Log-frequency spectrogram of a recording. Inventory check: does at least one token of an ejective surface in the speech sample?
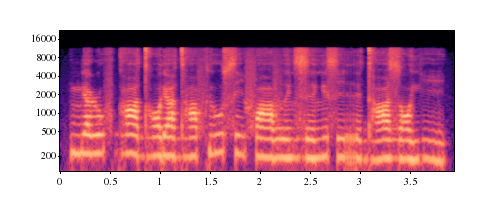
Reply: no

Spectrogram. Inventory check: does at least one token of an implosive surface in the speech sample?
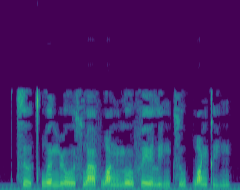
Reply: no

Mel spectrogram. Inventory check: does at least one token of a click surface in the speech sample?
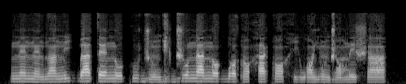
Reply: no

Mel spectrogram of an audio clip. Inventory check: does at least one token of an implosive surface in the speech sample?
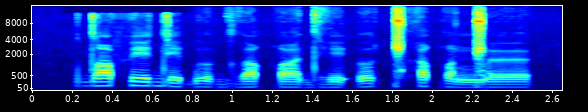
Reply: yes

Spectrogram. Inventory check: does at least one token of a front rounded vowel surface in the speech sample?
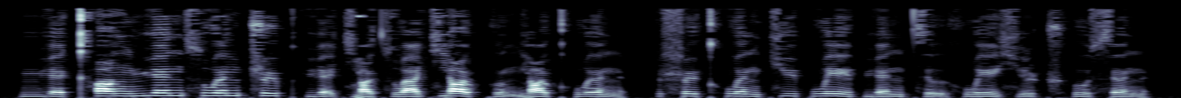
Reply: yes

